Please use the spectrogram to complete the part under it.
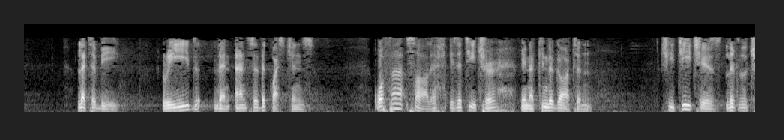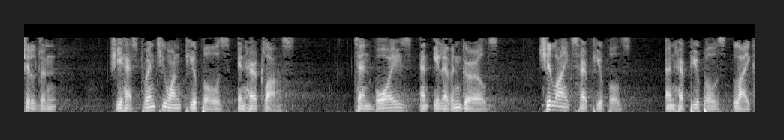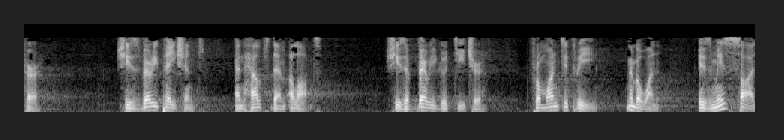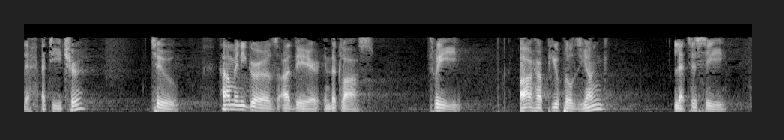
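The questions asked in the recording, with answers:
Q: Is Ms. Saleh a teacher?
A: Yes, she is.

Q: How many girls are there in the class?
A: 11

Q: Are her pupils young?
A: Yes, they are.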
